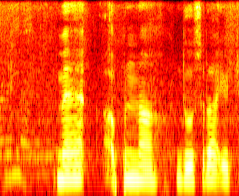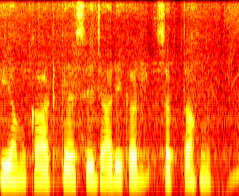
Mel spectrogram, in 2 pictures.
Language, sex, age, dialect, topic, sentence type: Hindi, male, 18-24, Awadhi Bundeli, banking, question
